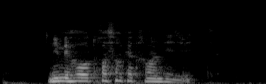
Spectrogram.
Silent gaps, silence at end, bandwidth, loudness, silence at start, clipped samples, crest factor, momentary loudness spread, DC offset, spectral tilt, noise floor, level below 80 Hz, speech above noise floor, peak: none; 0.75 s; 7.4 kHz; -33 LUFS; 0.05 s; under 0.1%; 18 dB; 13 LU; under 0.1%; -9 dB/octave; -66 dBFS; -60 dBFS; 34 dB; -16 dBFS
